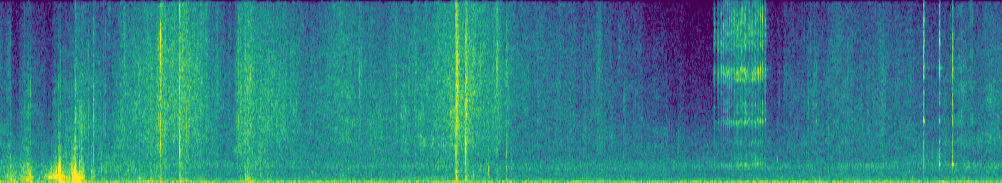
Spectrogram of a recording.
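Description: Fishing reel being cranked, line winding in with a steady whir. There are a couple of knocks in the first second and another around three and a half seconds in, and a short high-pitched chirp about five seconds in.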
